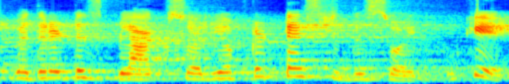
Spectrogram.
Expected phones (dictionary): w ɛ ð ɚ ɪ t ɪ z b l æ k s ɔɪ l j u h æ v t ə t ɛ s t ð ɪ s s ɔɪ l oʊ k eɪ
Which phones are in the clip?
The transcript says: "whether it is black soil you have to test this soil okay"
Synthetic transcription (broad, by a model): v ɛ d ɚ ɪ t ɪ z b l æ k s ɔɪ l j u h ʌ f t ə t ɛ s t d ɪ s s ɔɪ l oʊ k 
